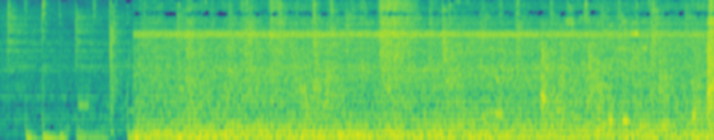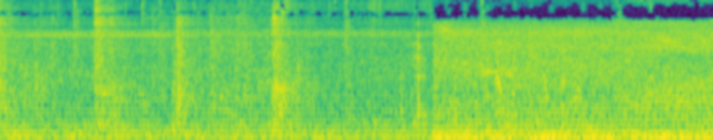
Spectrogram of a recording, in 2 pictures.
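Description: A steady outdoor rush of river water, with wind on the microphone and people's voices on a walkway, starting after a brief quiet moment at the end of some music. It grows louder near the end as the Iguazú Falls come close.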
